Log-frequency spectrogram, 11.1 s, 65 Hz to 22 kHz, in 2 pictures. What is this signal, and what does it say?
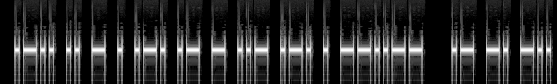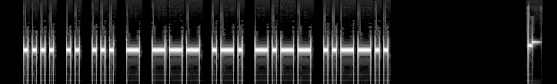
Morse code, heard as a keyed tone, about 28 wpm, 700 Hz. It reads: LITERATURE, AND HISTORY?
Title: Sentences from Top 600 Words 28wpm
